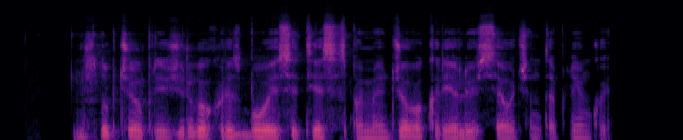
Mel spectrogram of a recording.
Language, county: Lithuanian, Vilnius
